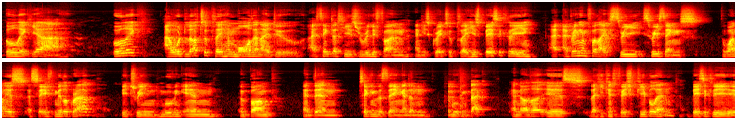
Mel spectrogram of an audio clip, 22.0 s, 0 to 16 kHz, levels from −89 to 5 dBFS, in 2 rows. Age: 30-49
